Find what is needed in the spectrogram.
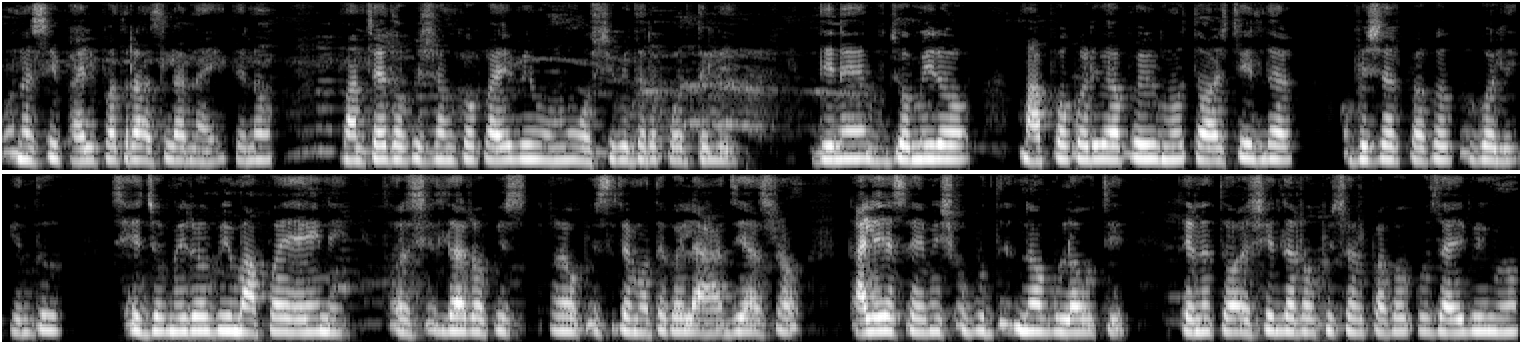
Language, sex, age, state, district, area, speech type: Odia, female, 30-45, Odisha, Malkangiri, urban, spontaneous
